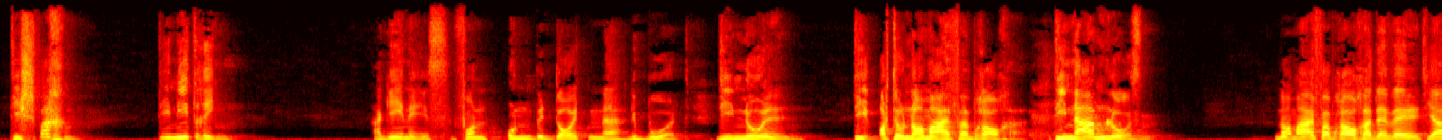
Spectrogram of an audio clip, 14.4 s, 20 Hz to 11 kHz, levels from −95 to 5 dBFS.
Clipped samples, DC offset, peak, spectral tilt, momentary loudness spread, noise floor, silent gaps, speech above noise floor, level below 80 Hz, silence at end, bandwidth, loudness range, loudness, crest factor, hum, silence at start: under 0.1%; under 0.1%; 0 dBFS; -5.5 dB/octave; 15 LU; -67 dBFS; none; 47 dB; -50 dBFS; 0 s; 11 kHz; 9 LU; -20 LUFS; 20 dB; none; 0.1 s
